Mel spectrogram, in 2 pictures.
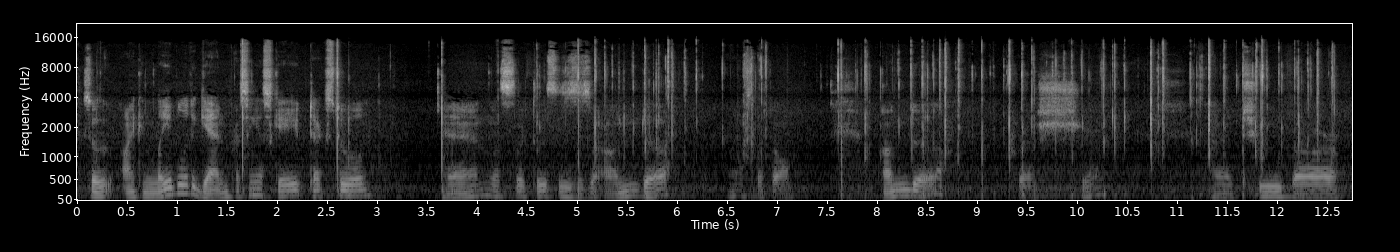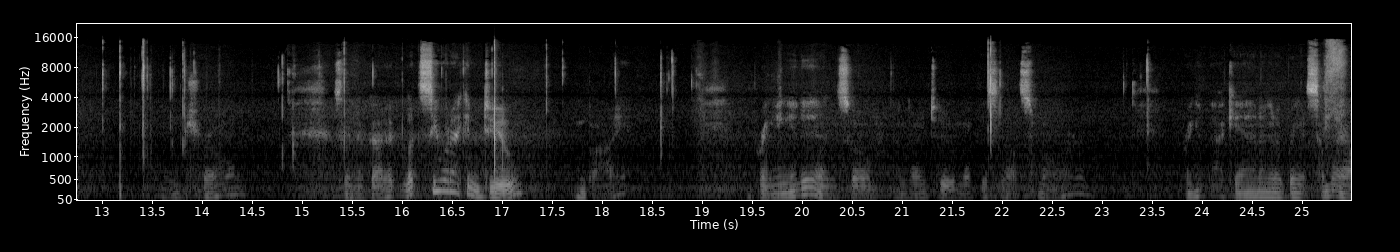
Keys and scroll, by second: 4.8-9.6 typing, 10.9-13.8 typing, 14.8 Return, 15.2 typing.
